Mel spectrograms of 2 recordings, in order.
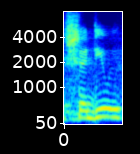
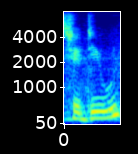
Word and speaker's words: schedule: Schedule can be said as schedule. Schedule can be said as schedule. It can be said as schedule. It can be said as schedule. So it has the 4 correct pronunciations.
